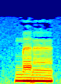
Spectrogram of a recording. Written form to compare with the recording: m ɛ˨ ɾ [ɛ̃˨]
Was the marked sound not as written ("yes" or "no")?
no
